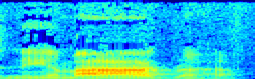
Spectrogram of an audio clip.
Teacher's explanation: But in Sanskrit language, according to the rule known as santi, when if there's two A's which come against each other, one word ends in an A, and the next word begins in an A, that combination, they're pronounced together as one long A.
